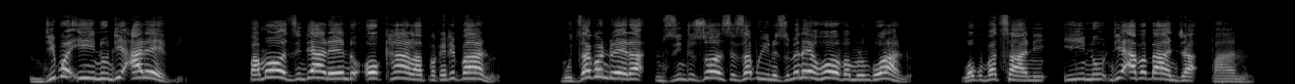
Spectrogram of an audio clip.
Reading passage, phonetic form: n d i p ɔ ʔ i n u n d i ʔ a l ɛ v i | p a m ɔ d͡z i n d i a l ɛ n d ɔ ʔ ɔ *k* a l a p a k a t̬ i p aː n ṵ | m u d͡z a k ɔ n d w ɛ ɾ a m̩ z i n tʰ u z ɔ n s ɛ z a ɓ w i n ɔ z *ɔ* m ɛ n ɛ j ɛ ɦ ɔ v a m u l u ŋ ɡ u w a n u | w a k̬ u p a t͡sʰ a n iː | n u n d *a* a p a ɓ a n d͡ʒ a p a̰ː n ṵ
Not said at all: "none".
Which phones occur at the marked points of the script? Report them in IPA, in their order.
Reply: kʰ, ɔ, i

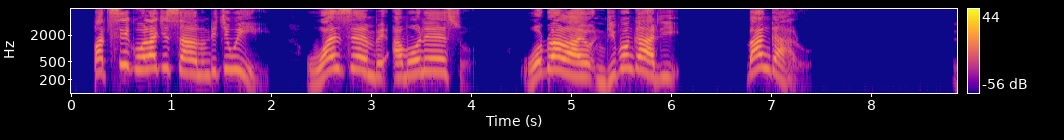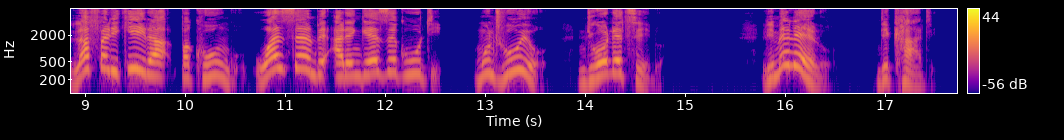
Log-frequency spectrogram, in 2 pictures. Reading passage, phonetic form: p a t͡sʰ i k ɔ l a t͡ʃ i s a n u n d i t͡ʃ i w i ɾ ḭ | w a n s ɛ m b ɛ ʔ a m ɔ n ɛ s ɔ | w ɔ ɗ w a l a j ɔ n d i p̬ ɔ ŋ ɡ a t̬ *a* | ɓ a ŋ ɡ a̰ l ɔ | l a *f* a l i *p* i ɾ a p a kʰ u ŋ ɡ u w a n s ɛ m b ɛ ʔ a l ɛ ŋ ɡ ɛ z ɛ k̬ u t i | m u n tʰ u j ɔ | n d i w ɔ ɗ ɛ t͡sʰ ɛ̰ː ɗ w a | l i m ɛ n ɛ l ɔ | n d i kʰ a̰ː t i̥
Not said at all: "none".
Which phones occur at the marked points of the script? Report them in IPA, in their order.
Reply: i, f, k

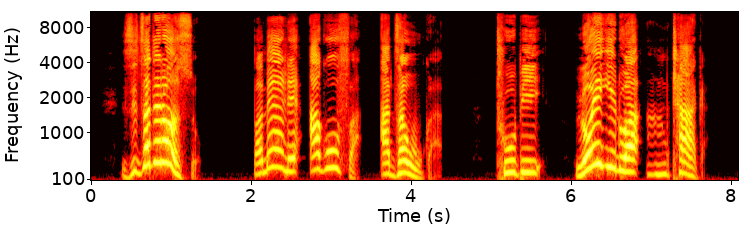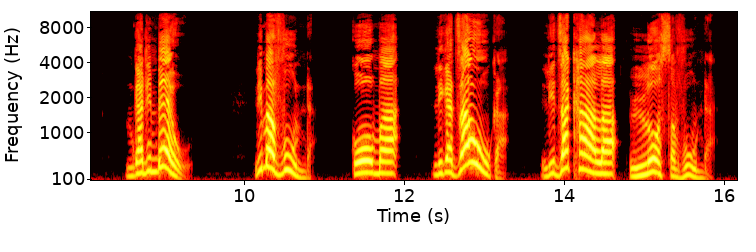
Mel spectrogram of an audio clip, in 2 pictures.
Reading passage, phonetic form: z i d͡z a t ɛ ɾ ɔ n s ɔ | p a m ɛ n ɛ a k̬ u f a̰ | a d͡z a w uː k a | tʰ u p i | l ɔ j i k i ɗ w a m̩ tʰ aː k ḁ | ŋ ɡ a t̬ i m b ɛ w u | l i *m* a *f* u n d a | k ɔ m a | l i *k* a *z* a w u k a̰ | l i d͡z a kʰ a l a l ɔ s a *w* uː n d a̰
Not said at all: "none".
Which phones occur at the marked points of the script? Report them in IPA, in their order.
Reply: m, v, k, d͡z, v

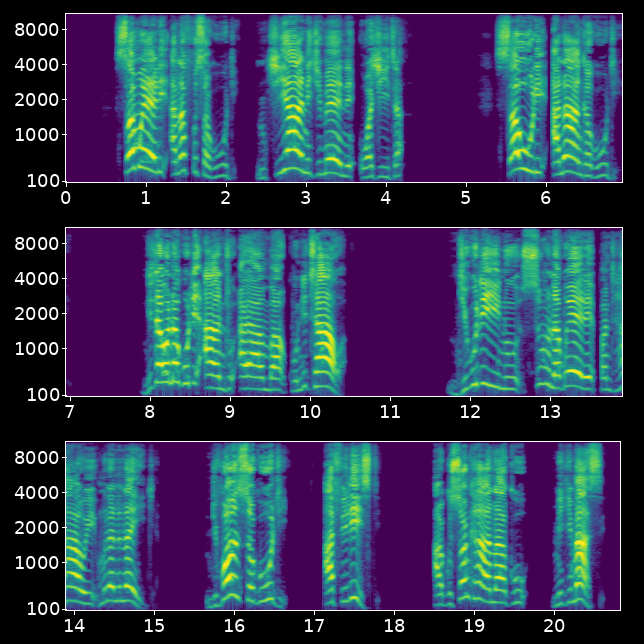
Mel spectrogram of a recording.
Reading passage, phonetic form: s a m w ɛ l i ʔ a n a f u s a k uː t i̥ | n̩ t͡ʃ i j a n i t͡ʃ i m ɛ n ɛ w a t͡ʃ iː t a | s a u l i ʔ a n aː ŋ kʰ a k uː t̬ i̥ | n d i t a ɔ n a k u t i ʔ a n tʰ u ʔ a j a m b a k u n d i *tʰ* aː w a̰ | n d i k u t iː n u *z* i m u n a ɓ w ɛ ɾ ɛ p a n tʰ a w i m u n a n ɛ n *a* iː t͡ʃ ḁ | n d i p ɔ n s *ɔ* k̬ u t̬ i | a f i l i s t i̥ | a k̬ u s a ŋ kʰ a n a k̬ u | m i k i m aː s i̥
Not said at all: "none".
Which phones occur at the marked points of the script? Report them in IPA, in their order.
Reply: tʰ, s, a, ɔ

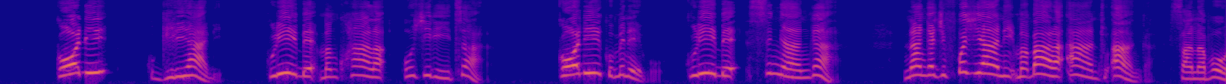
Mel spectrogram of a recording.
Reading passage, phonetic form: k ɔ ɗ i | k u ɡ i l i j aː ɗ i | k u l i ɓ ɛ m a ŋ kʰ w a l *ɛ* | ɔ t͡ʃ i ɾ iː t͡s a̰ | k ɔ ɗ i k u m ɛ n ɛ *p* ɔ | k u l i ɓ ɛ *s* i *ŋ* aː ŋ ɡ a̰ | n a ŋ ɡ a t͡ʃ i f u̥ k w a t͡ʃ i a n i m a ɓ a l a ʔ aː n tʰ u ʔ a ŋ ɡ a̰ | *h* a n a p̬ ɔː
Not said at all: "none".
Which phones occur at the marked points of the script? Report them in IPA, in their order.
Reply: a, k, s, ŋ, s

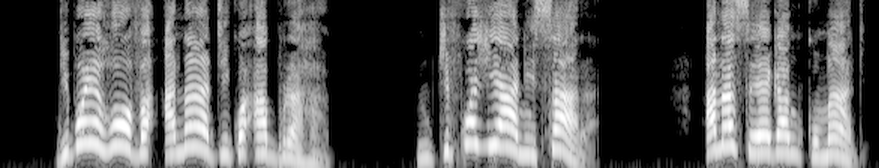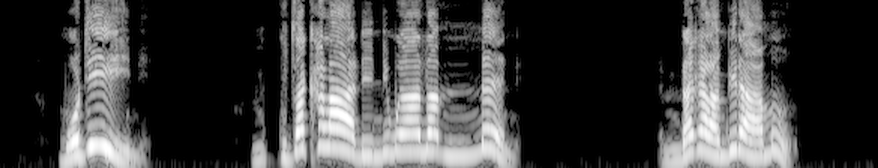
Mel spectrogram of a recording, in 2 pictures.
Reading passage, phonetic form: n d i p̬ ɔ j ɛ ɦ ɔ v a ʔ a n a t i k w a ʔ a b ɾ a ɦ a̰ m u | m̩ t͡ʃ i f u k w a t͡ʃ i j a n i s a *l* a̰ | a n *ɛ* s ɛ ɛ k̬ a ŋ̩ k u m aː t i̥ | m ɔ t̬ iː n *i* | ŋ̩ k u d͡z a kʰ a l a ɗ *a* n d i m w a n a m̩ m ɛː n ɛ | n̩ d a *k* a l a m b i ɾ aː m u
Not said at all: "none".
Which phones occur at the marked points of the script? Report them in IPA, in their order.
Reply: ɾ, a, ɛ, i, k

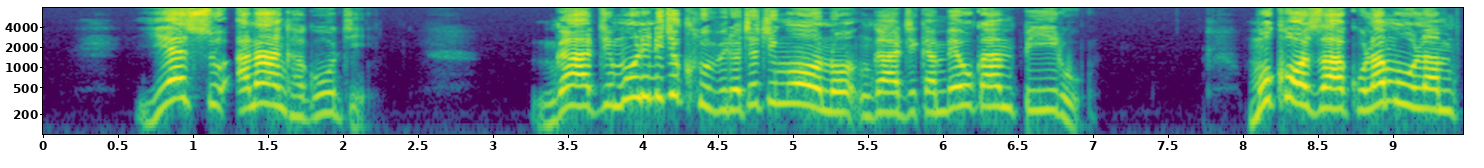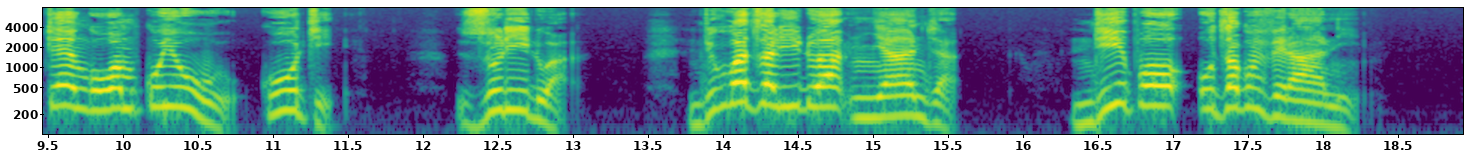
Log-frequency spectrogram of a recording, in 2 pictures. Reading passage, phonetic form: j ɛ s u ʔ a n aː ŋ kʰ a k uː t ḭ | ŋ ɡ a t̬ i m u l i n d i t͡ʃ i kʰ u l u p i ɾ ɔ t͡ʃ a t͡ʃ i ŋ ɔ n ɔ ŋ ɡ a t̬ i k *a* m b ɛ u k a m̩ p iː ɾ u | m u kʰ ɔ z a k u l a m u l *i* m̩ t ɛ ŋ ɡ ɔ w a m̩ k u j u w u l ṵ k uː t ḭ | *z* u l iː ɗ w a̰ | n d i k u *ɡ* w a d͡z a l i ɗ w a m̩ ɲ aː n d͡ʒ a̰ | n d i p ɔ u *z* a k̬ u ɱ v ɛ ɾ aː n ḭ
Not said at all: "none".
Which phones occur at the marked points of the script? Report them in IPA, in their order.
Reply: a, a, z, k, d͡z

